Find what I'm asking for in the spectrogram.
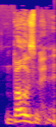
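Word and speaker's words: Boseman: Chatwick Bowman. Bozeman. – Yep. There we go.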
